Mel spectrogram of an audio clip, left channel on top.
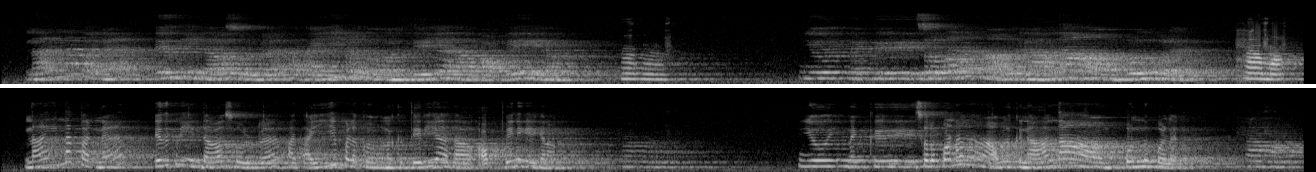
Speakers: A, on the right; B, on the left.
A: நா இன்ன பண்ண எதுக்கு நீ இந்த ஆள் சொல்ற அது ஐய்ய பழக்க உனக்கு தெரியாதா அப்படின்னு கேக்குறா
B: ஆஹ் ஆஹ்
A: யோ என க்கு சொல்ல போனா அவளுக்கு நா தா பொண்ணு போல
B: ஆமா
